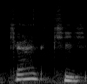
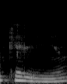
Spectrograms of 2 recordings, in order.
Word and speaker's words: Kalki: Donc c'était Kalki et non Kali. Veuillez m'excuser, j'ai mal prononcé son nom.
